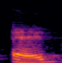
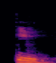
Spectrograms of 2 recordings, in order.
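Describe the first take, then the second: First: The vowel is an open 'e' sound. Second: The vowel is a short 'i' sound. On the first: The speaker calls it wrong. "So it's not ed" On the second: The speaker calls it right. "it's id"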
